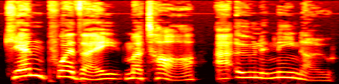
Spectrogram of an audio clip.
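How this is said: It is said with a heavy English accent. "He would say, ... doesn't give a fuck about pronunciation"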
